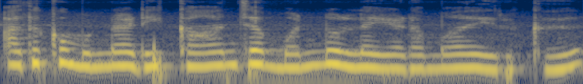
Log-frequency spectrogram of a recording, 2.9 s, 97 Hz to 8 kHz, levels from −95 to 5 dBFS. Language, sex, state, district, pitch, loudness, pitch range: Tamil, female, Tamil Nadu, Nilgiris, 250 Hz, -15 LUFS, 225-270 Hz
